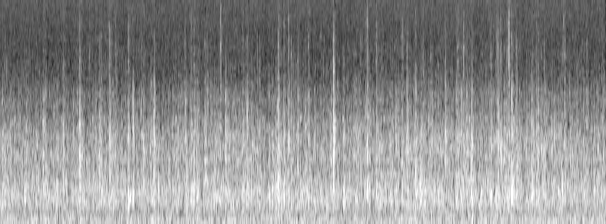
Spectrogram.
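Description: Heavy rain outside, heard faintly from inside a room: a steady, muffled hiss dotted with irregular taps of drops striking.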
